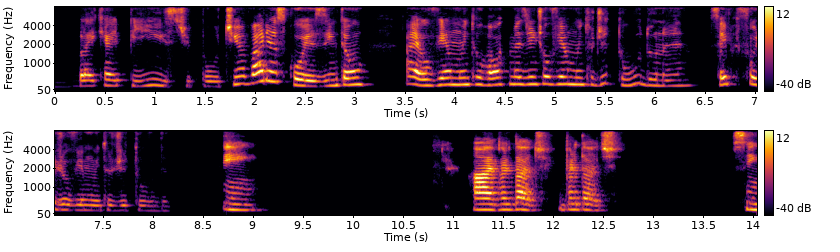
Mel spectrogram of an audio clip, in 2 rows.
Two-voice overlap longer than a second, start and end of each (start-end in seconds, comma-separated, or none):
none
